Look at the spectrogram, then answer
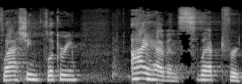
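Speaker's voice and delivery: ordinary delivery, nothing marked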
